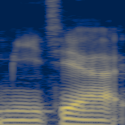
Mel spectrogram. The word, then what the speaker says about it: Mijia: Note that I am pronouncing Xiaomi Mijia in the correct Chinese pronunciation, not because I know Chinese, but because it's the right thing to do.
